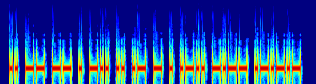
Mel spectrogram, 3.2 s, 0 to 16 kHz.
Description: Morse code, heard as a keyed tone, about 44 wpm, 700 Hz. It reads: IMMEDIATELY.
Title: Sentences from Top 1100 Words 45wpm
